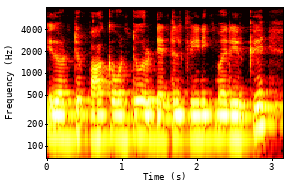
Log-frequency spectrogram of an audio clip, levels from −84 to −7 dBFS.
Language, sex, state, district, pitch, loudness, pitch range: Tamil, male, Tamil Nadu, Nilgiris, 135 Hz, -14 LUFS, 135-140 Hz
